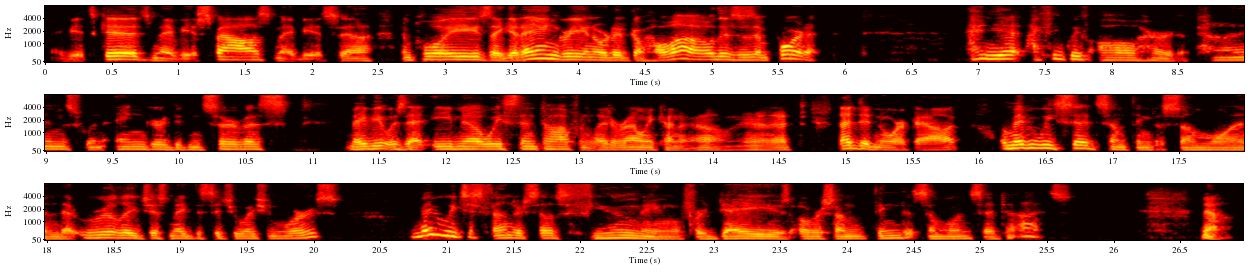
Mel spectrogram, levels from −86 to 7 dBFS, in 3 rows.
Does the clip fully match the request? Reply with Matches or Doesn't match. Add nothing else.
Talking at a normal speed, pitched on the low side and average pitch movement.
Doesn't match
